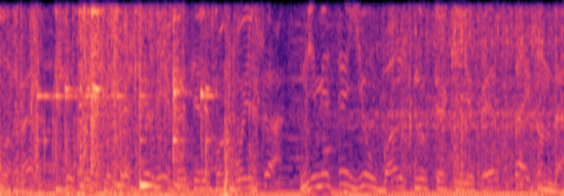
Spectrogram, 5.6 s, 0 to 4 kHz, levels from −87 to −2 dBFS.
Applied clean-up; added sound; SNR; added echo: none; Shatter; -1 dB; none.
